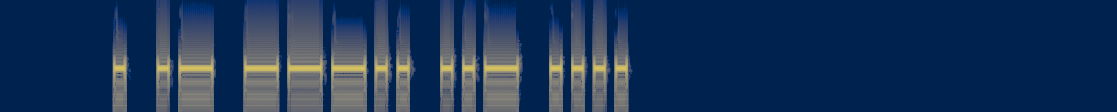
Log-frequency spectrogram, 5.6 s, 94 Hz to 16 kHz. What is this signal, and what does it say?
Morse code, heard as a keyed tone, about 22 wpm, 700 Hz. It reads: EA8UH
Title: DXCC-100 Call Signs - 5 Characters - Repeated 2x - 22wpm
